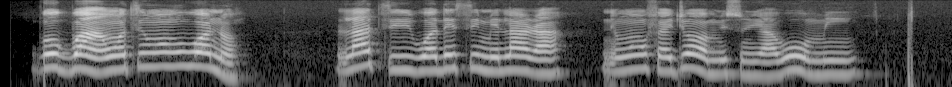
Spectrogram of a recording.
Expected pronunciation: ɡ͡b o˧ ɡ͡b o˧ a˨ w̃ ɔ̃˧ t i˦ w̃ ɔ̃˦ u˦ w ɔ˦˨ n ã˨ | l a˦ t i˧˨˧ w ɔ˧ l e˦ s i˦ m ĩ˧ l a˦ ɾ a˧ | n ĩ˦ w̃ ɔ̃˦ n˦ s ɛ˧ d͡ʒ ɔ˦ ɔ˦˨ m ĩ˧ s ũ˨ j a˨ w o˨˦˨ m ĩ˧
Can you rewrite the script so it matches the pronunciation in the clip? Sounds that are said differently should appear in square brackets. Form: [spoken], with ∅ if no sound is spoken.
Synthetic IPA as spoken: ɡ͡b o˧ ɡ͡b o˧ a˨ w̃ ɔ̃˧ t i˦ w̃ ɔ̃˦ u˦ w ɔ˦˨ n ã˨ | l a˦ t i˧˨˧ w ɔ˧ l e˦ s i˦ m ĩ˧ l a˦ ɾ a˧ | n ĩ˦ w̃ ɔ̃˦ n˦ [f] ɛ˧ d͡ʒ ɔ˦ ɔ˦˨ m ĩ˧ s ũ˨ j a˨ w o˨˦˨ m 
